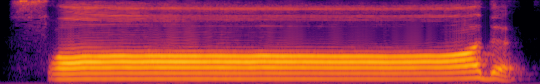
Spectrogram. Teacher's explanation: এই অক্ষরটা মোটা আওয়াজে পড়তে হয়, জিহ্বার আগার নিচের দুই দাঁতের পেট ও আগার সাথে লাগাবেন, লাগিয়ে মোটা আওয়াজে সদ, চার আলিফ টান, জোরে বলেন সদ।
